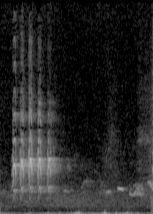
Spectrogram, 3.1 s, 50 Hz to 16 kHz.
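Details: A common kestrel, one of two pairs scolding each other on 15 June 2023, gives a quick run of five piercing kee notes, then falls silent while a songbird's short whistles continue.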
